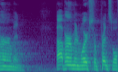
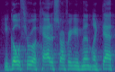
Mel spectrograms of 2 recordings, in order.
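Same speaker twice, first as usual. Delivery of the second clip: ordinary talk, nothing marked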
